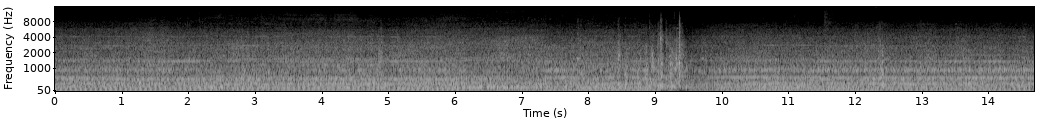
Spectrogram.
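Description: A diesel engine runs with a steady hum.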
